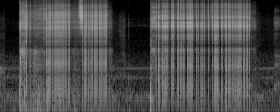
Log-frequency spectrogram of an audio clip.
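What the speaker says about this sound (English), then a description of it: "haven't used the welder in a while, so these are just tacks" A welder lays tacks on a custom metal vent in two loud bursts of harsh crackling buzz, the second one sputtering and pulsing, separated by a short quiet gap.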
